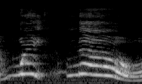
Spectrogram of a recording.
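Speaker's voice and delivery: high-pitched retold cry of protest; hammed-up panicked plea; mock alarm. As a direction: act out a startled "no", voice jumping up.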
